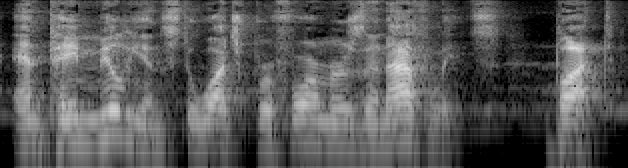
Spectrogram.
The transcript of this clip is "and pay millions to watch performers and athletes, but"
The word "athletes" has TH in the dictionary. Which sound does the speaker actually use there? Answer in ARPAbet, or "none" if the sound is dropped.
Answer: TH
